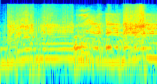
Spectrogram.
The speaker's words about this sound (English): Oh! You hear that? Oh! I mean, yeah, it sounds like a motorcycle. Oh! And by that, I mean oh for two. Come on, here, look, I'm going to put my phone up to the exhaust pipe.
